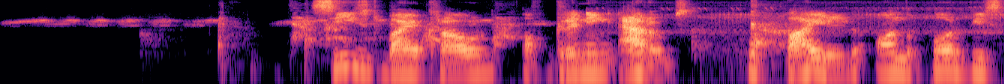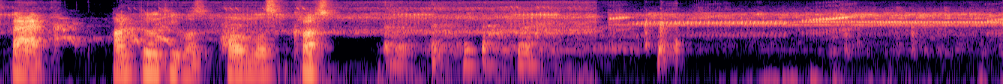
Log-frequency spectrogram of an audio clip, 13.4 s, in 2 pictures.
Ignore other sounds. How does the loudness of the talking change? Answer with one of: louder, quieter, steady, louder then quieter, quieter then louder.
steady.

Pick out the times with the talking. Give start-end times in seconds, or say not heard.
2.0-8.9.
